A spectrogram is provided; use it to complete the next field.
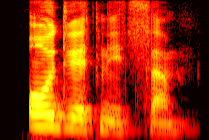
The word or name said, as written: odvjetnica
